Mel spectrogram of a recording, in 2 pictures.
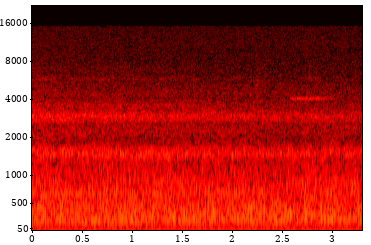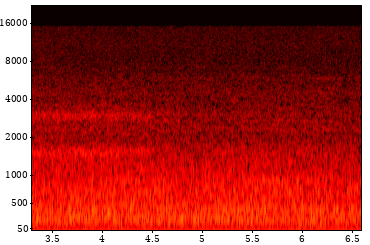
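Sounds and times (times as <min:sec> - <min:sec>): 
train electric motor whine: 0:00.0 - 0:04.6
out-of-service train rolling noise departing from station: 0:00.0 - 0:06.5.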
